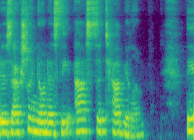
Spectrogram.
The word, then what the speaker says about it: acetabulum: the hip socket is actually known as the acetabulum. The acetabulum, that's how you pronounce it, but remember, you're not being graded on how you pronounce things. So my TAs will often deliberately pronounce this the acetabulum, just so that you can remember to spell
